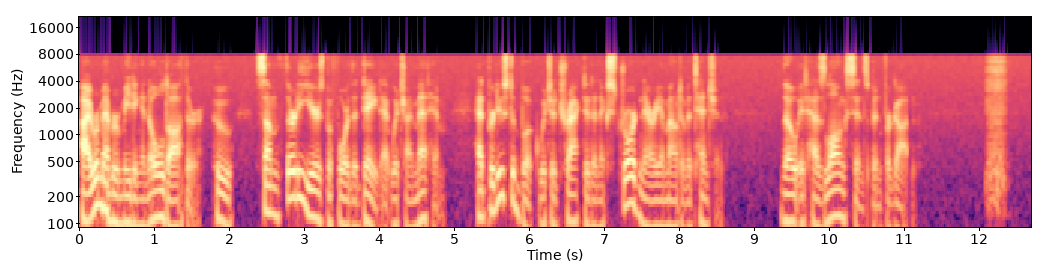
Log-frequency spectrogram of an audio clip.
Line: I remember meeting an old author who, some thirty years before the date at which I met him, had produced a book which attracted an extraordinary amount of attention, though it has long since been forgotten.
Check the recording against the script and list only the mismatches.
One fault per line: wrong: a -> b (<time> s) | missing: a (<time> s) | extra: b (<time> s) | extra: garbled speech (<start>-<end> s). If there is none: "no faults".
no faults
